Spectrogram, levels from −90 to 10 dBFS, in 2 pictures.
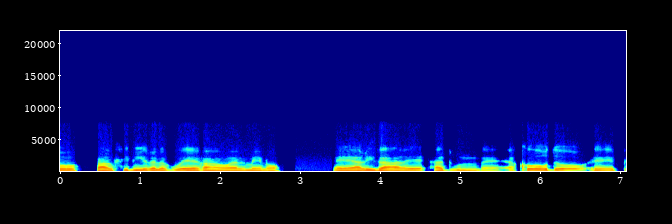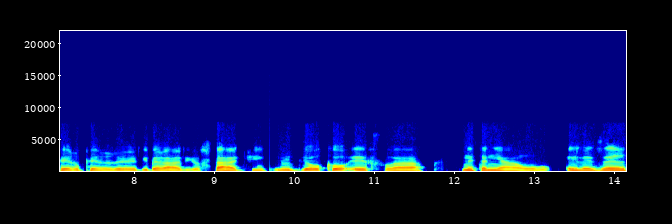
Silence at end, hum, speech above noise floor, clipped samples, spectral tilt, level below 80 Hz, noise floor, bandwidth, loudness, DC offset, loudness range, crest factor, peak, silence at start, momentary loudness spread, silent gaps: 0 s; none; 53 dB; under 0.1%; -10 dB/octave; -66 dBFS; -70 dBFS; 4 kHz; -18 LUFS; under 0.1%; 3 LU; 16 dB; 0 dBFS; 0 s; 9 LU; 0.37-0.45 s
